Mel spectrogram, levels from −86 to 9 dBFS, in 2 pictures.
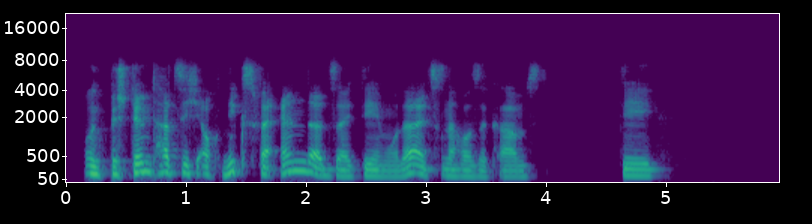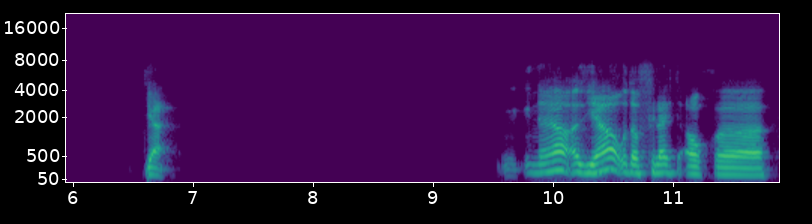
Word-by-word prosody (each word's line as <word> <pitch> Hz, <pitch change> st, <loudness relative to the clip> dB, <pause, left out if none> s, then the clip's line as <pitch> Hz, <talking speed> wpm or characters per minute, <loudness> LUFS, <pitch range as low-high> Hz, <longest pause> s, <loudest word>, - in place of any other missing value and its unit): Und 135 Hz, -4 st, -1 dB
bestimmt 165 Hz, +5 st, 0 dB
hat 165 Hz, -1 st, 0 dB
sich 150 Hz, -3 st, -5 dB
auch 135 Hz, -, -6 dB
nix 175 Hz, +5 st, -4 dB
verändert 155 Hz, -, -1 dB
seitdem, 100 Hz, -1 st, -5 dB
oder, 115 Hz, +11 st, 0 dB
als -, -, -3 dB
du 110 Hz, -, -10 dB
nach 105 Hz, 0 st, -5 dB
Hause 100 Hz, -2 st, -7 dB
kamst? 95 Hz, 0 st, -9 dB, 0.6 s
Die 110 Hz, -1 st, -5 dB, 1.6 s
Ja. -, -, -1 dB, 2.7 s
Hm, 110 Hz, 0 st, -24 dB
na 165 Hz, -, -3 dB
ja, 205 Hz, +2 st, +6 dB
ah 160 Hz, -, +3 dB
ja, 170 Hz, +8 st, +6 dB
oder 155 Hz, -6 st, +2 dB
vielleicht 160 Hz, 0 st, -1 dB
auch, 135 Hz, -1 st, +1 dB
äh, 125 Hz, -2 st, +5 dB
135 Hz, 125 wpm, -28 LUFS, 110-160 Hz, 2.7 s, ja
